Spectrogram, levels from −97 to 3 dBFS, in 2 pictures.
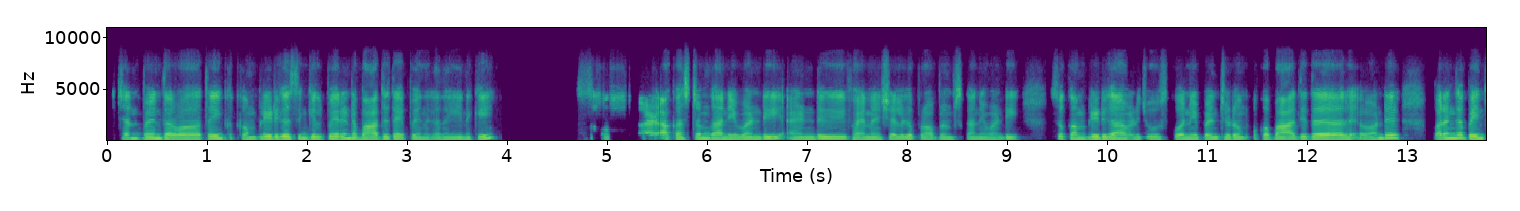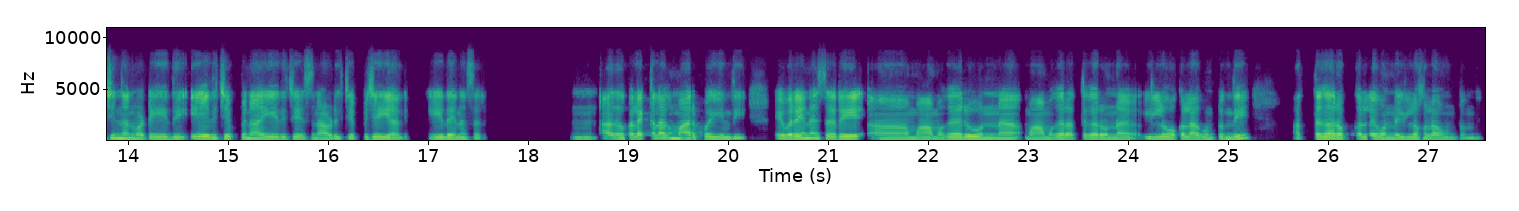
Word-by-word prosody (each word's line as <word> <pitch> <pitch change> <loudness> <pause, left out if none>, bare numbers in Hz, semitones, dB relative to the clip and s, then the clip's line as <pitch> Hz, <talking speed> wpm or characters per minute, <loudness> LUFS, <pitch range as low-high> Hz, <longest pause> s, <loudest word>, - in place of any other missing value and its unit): చనిపోయిన 200 +3 0
తరువాత 190 0 +1
ఇంకా 210 -2 -8
కంప్లీట్‌గా 215 +5 +2
సింగిల్ 205 0 0
పేరెంట్ 210 +2 +2
బాధ్యత 205 +5 +1
అయిపోయింది 165 -5 -5
కదా! 155 0 -5
ఈయనకి. 160 +7 -2 1.0
సో, 270 - -11 0.7
ఆ - - +1
కష్టం 205 +1 0
గానివ్వండి 175 -2 0 0.3
అండ్ 170 0 -3
ఈ 175 - +1 0.2
ఫైనాన్షియల్‌గా 175 +1 -1
ప్రాబ్లమ్స్ 165 +1 -5
కానివ్వండి, 160 0 -5 0.4
సో, 210 - -1
కంప్లీట్‌గా 210 +2 +2
ఆవిడని 185 -2 -4
చూసుకొని 185 0 -2
పెంచడం, 175 0 -1
ఒక - - -4 0.2
బాధ్యత 185 +5 +1 0.6
అంటే 255 +4 +2 0.4
పరంగా 235 +4 +3
పెంచిందన్నమాట. 220 -4 +2
ఏది 195 +1 -1 0.2
ఏది 225 -1 +5
చెప్పినా, 215 -1 0 0.2
ఏది 195 0 -2
చేసినా 185 +1 -3
ఆవిడకి 170 -1 -3
చెప్పి 205 +5 -6
చేయాలి 165 -6 +2 0.3
ఏదైనా 175 -1 +2
సరే. 145 - -8 0.9
హ్మ్. 170 0 -6 0.2
అదొక 215 +2 0
లెక్కలాగా 240 +4 +1
మారిపోయింది. 195 -7 0 0.4
ఎవరైనా 230 +6 +4
సరే 220 0 +4 0.3
ఆహ్, 180 -1 -1
మామగారు 210 +5 +2
ఉన్న 200 0 -1 0.3
మామగారు, 195 +3 0
అత్తగారు 195 0 0
ఉన్న 180 - -1 0.3
ఇల్లు 210 +3 +2
ఒకలాగుంటుంది. 195 +1 0 0.6
అత్తగారొక్కళ్ళే 215 -1 +3
ఉన్న 195 -1 -2
ఇల్లు 210 +1 0
ఒకలా 185 -2 -1
ఉంటుంది. 145 -2 -10
195 Hz, 125 wpm, -22 LUFS, 175-210 Hz, 1.0 s, ఏది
